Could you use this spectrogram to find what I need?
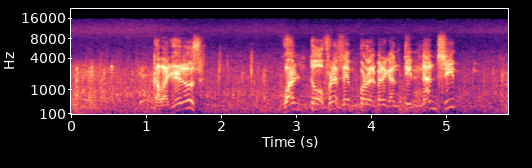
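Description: An elderly man laughs and speaks with animation, close by.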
